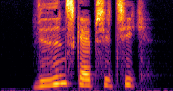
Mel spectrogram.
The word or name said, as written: videnskabsetik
